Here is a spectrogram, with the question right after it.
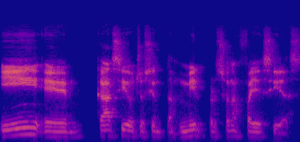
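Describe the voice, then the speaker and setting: The speaker is a man with a bright, sharp tone. The background is quiet. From Chile. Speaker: corporate occupational health and safety manager. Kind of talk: webinar presentation. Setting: video call. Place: home room. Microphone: webcam.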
